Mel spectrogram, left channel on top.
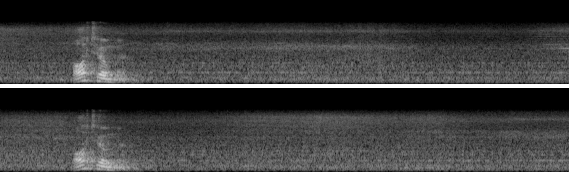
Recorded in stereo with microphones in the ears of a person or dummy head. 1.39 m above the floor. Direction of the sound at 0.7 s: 35° left (ahead or behind).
